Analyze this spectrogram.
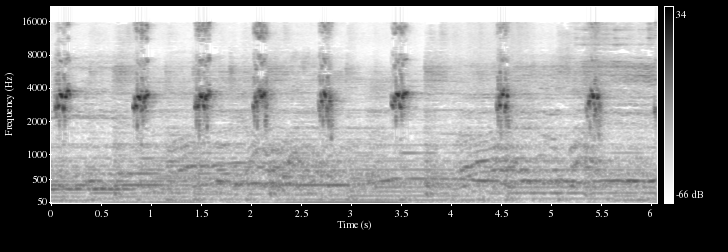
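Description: Budgerigar giving about eight short, sharp, high chirps, spaced half a second to a second apart, over music playing softly.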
